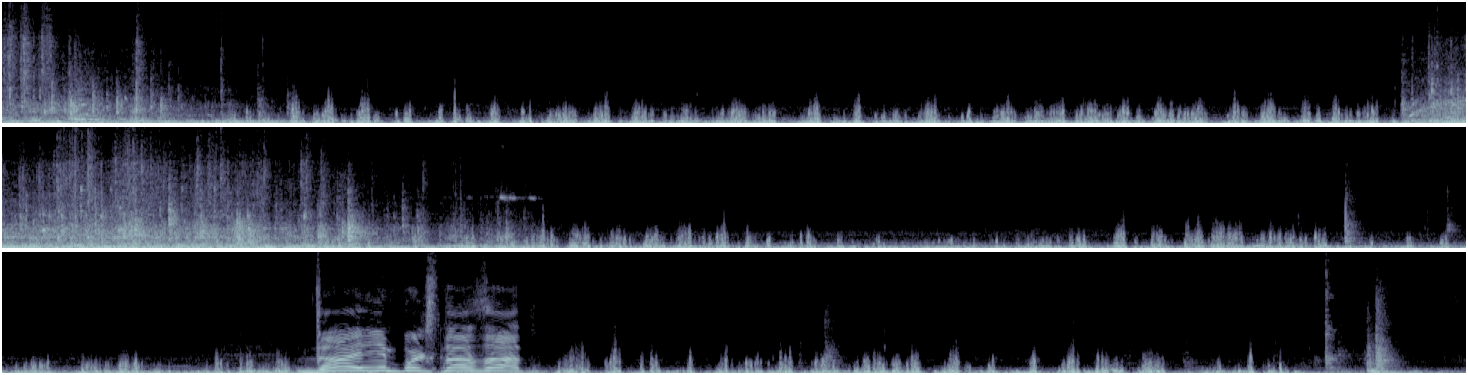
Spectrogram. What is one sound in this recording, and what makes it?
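An anchor chain rattles link by link through a windlass.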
